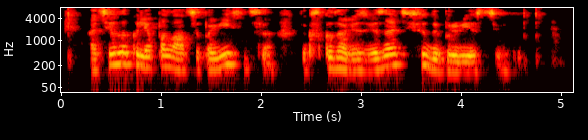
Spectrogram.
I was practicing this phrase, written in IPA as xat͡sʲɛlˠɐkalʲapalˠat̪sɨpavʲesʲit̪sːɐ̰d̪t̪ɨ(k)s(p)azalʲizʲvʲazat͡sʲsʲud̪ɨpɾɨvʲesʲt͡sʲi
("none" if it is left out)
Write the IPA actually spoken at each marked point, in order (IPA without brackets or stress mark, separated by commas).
k, k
